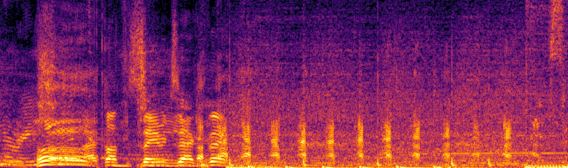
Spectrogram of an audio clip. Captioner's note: Booker T laughs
